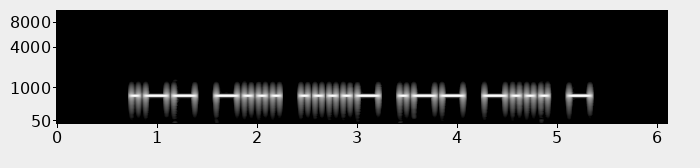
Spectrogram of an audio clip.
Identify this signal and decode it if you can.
Morse code, heard as a keyed tone, about 17 wpm, 700 Hz. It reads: WB4WBT
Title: USA Call Signs - 6 Characters - Repeated 3x - 17wpm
